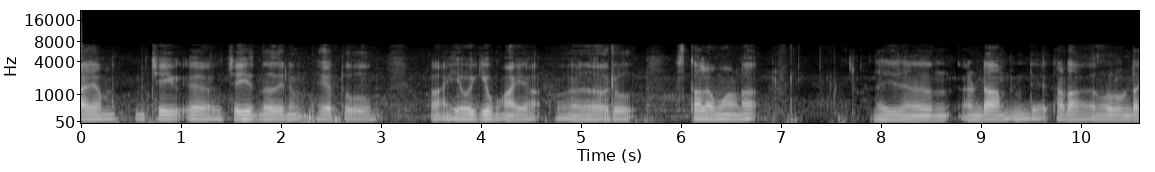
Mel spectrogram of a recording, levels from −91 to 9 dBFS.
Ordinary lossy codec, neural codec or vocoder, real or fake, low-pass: none; codec, 16 kHz, 4 kbps, X-Codec, WavLM features, trained on Multilingual LibriSpeech; fake; 7.2 kHz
